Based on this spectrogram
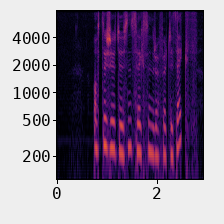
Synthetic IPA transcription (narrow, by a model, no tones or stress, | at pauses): ʔɔt̪ːɪʂʉːt̪ʰʉːsn̩sɛkshʉnd̪ɾəoːfœʈɪsɛks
